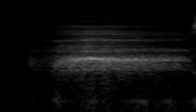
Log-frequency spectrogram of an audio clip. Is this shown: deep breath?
yes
